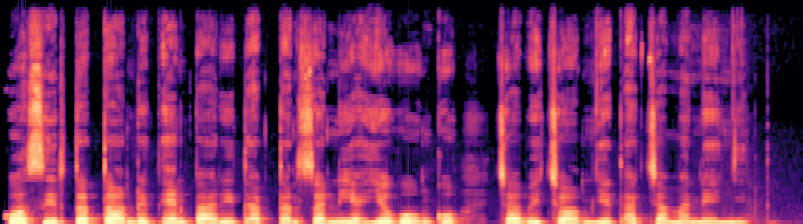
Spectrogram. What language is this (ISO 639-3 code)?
kln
